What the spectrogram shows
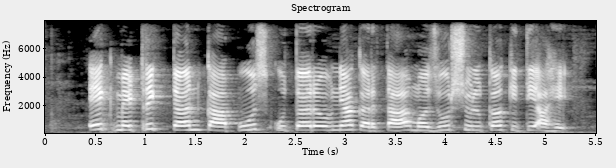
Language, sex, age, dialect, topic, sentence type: Marathi, female, 18-24, Standard Marathi, agriculture, question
